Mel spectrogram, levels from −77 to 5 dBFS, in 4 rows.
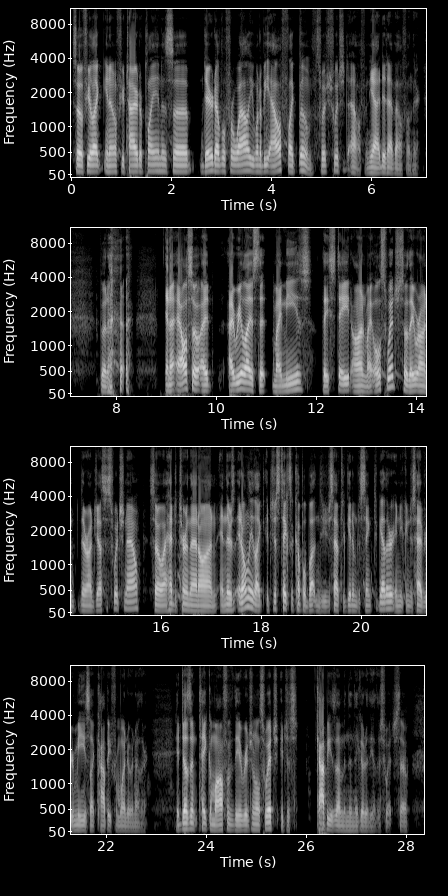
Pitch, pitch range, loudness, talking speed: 115 Hz, 100-125 Hz, -17 LUFS, 265 wpm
